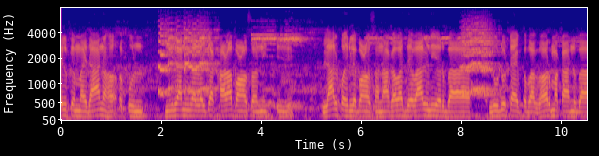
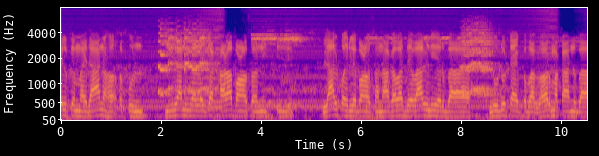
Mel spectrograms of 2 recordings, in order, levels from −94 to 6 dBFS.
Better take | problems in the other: first | background sound (Harmonica); 16 dB below the speech

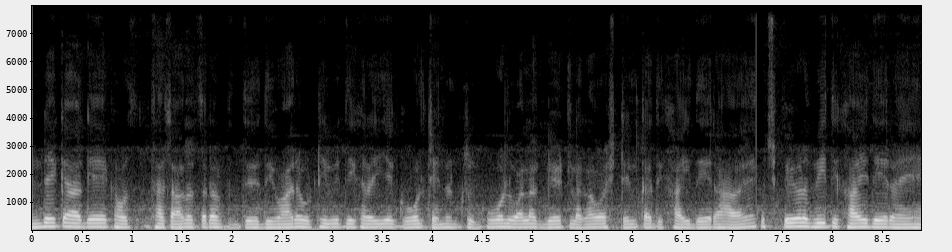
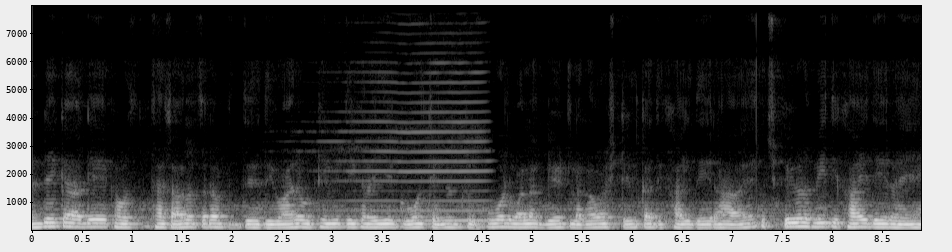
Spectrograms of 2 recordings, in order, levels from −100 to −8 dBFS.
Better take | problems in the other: first | background sound (Bowed string instrument); 17 dB below the speech // room echo; dies away in 0.5 s

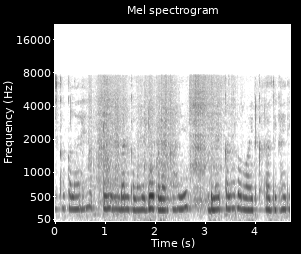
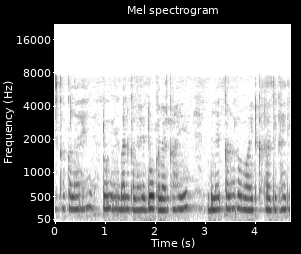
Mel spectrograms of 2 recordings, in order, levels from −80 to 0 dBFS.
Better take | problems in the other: second | background sound (Glass); 14 dB below the speech

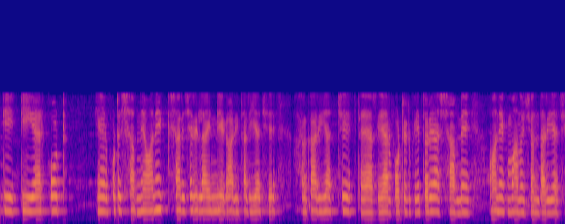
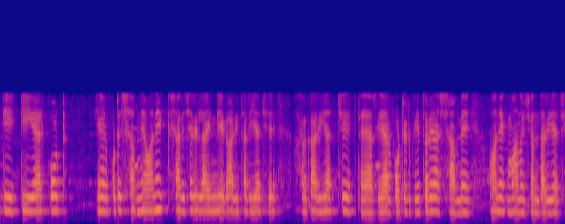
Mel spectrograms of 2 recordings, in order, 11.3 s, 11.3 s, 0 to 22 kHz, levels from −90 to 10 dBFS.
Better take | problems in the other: first | background sound (Wind instrument, woodwind instrument); 18 dB below the speech

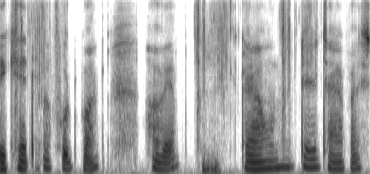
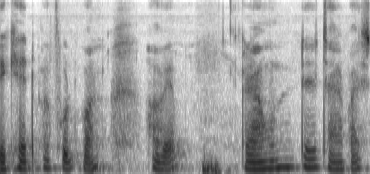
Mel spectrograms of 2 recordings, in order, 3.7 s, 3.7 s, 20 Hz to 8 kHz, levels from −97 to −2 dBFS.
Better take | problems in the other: second | noise reduction (neural diffusion model UNIVERSE++)

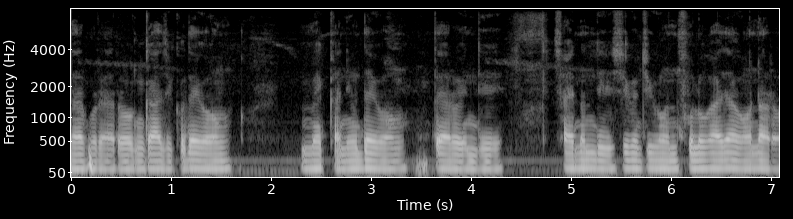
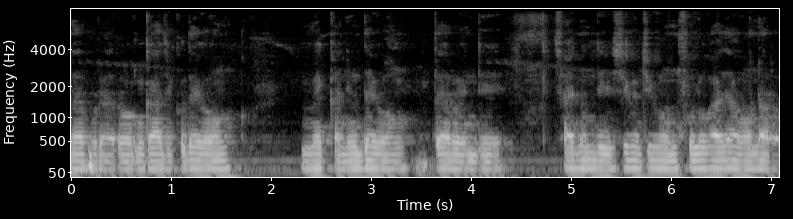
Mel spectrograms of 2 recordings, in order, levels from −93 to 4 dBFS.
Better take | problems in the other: first | room echo; dies away in 0.6 s

